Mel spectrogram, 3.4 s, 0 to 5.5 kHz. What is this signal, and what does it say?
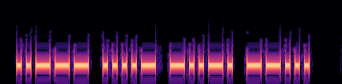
Morse code, heard as a keyed tone, about 25 wpm, 600 Hz. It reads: 24/7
